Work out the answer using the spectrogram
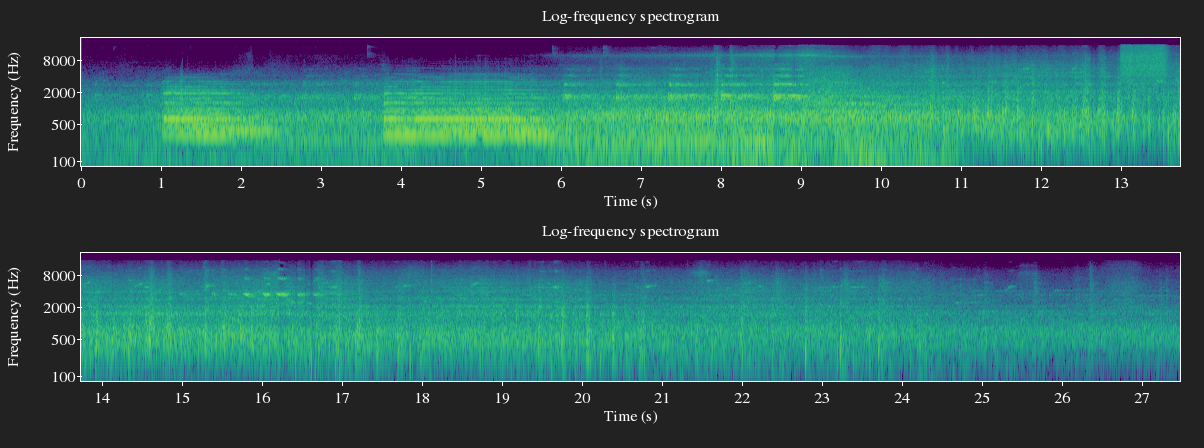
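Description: NJ Transit passenger train sounding its horn in two long blasts as it nears the station, then its coaches rolling past close by, wheels clattering and rattling over the rails, the noise slowly dying down toward the end.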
